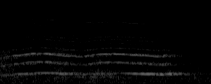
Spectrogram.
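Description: A faint, drawn-out cry, a single wavering call of under two seconds that stops abruptly near the end.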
